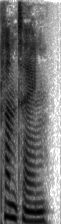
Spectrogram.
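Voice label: "plantain", British English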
